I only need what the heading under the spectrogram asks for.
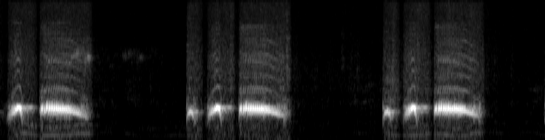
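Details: Spotted dove singing pleasing 'karom' phrases: three evenly spaced phrases, roughly every two seconds, each opening with two or three quick mellow coos and ending in a sustained, gently descending coo, set against near silence.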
